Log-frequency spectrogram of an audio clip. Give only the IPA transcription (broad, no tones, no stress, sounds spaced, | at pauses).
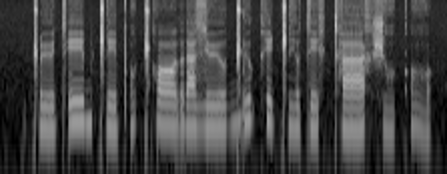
ǁ ʏː tʼ eː b ǁ e pʼ ɔ̤ ǁʰ ɔː r a z ʏː ʊ̯ ɡ͡ǁ ʏ ʊ̯ kʰ e ǁ e̤ ʊ̯ t e x kʰ aː x ʃ ɔ̤ kʼ ɔ̤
